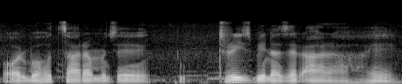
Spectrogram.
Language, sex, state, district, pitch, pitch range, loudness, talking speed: Hindi, male, Arunachal Pradesh, Papum Pare, 90 Hz, 85-95 Hz, -17 LUFS, 150 wpm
